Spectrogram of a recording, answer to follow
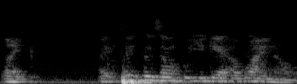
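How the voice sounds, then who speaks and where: A man with a Cockney accent speaks in lively intonation, with audible echo in the room. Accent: East London Cockney. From East London. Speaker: stand-up comedian. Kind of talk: stand-up. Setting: stage with audience. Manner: halting.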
